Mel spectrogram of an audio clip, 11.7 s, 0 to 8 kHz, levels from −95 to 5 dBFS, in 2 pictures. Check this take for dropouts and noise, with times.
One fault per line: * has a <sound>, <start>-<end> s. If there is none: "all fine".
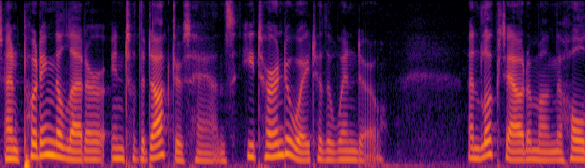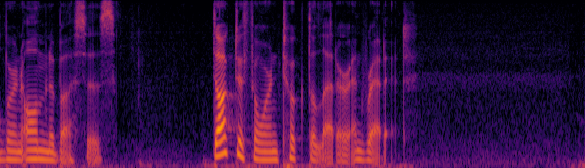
all fine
